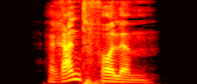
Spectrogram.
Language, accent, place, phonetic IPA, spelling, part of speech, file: German, Germany, Berlin, [ˈʁantˌfɔləm], randvollem, adjective, De-randvollem.ogg
- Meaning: strong dative masculine/neuter singular of randvoll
